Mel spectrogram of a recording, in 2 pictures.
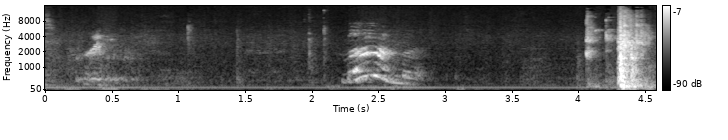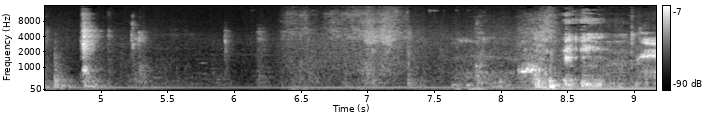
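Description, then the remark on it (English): A door shuts with a single loud thump midway through, surrounded by scattered clicks, shuffling and faint vocal sounds. “So, it usually locked the door, and I didn't that time.”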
